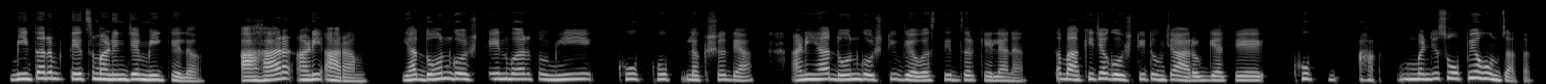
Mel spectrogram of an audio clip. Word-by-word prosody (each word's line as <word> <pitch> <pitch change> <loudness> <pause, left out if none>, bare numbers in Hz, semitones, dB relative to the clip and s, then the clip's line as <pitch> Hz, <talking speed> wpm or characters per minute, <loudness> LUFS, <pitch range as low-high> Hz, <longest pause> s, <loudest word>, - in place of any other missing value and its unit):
मी 245 +1 +5
तर 280 -1 +3 0.2
तेच 245 -1 +1
म्हणेन 230 -3 +5
जे 240 +2 +4
मी 215 -1 +5
केलं. 155 -5 -2 0.4
आहार 200 +7 +5
आणि 215 +2 +3 0.2
आराम 155 -4 -1 0.4
ह्या 210 +3 +3
दोन 235 +5 +2
गोष्टींवर 250 0 0
तुम्ही 235 +2 +1 0.3
खूप-खूप 235 -1 -4 0.2
लक्ष 210 0 -4
द्या 200 -5 -3 0.5
आणि 225 +3 +4
ह्या 240 +1 +4
दोन 225 0 +2
गोष्टी 230 +1 -2
व्यवस्थित 200 0 -1
जर 210 -1 -1
केल्या 180 -2 -3
ना, 150 -2 -7 0.3
तर - - -5
बाकीच्या 240 +3 +1
गोष्टी 235 -1 0
तुमच्या 215 -2 0
आरोग्याचे 190 +1 -1 0.3
खूप 260 -3 -3 0.5
हां, 200 0 -5 0.4
म्हणजे 245 +2 +1
सोपे 270 +2 0
होऊन 275 -7 +3
जातात. 180 - -8
225 Hz, 140 wpm, -23 LUFS, 195-245 Hz, 0.5 s, मी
